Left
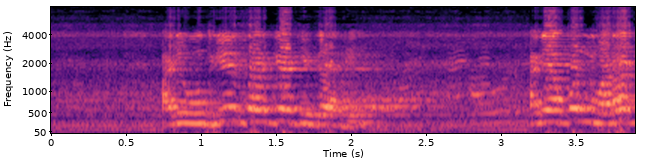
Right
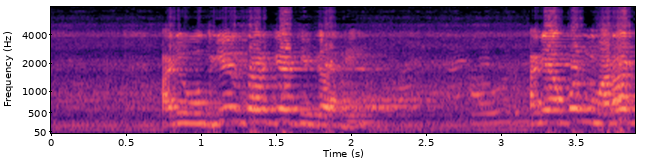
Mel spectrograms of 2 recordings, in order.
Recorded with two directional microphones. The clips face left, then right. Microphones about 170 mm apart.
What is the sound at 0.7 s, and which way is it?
A man's voice, 15° left (ahead or behind).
